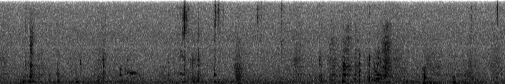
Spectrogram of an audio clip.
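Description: Faint chewing of food, with small irregular mouth clicks and smacks.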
